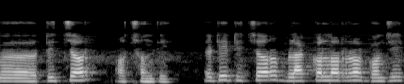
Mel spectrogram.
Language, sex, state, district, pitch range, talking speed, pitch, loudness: Odia, male, Odisha, Malkangiri, 145-185 Hz, 150 wpm, 170 Hz, -17 LUFS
